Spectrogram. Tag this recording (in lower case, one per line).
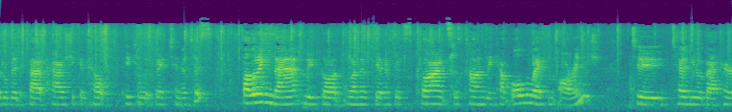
crumpling
speech
inside a large room or hall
